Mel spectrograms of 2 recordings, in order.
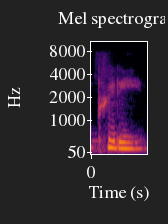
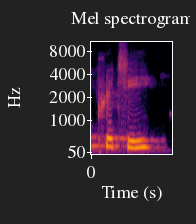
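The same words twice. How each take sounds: First: The middle T sounds like a quick D. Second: The middle T is a crisp, released T. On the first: This is the usual everyday way here. "we usually just say pretty. That T is turning into ... a D sounding" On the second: This is how it sounds in England. "We don't say pretty"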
